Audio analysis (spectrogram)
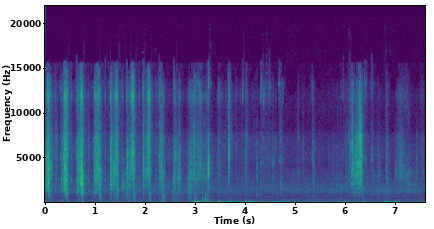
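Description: Tarot cards shuffled close up in a rapid riffling flutter of dense papery ticks, with a few heavier soft thumps partway through as the deck is handled, and no voice.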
